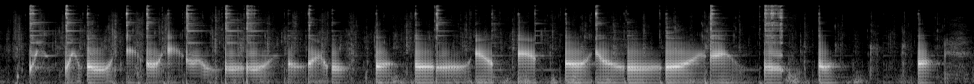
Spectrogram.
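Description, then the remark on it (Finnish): A jaw harp plays a bouncy, rhythmic drink-of-the-week jingle: quick twanging plucks with a steady low drone and overtones that sweep up and down in a wah-like, boingy way, fairly loud and unaccompanied. “Samalla kun sä sheikkaat sitä, mä voin soittaa munniharpulla viikon juoma jingleä.”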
